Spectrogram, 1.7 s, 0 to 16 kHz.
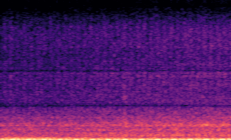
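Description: A 2015 Ford Mustang GT V8 with Stainless Works headers and exhaust idles close by, a loud, steady, rumbling low throb with a pulsing beat and no speech.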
